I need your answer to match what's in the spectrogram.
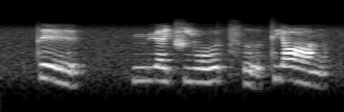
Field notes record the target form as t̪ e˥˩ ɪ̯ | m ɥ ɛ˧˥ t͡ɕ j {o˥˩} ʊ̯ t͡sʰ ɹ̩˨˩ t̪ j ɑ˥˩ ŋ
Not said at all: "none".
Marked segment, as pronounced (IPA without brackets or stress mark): o˧˥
